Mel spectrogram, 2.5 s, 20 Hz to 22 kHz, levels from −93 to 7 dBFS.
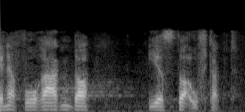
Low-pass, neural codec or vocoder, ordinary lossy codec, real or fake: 7.2 kHz; none; Opus, 24 kbps; real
